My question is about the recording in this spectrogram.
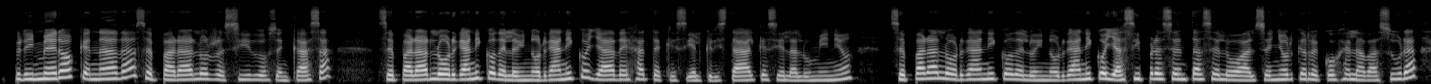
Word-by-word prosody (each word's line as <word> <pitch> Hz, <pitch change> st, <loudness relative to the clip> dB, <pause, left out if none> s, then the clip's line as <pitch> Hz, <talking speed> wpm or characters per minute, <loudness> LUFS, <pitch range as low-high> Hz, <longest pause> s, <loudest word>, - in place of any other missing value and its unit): Primero 260 Hz, +7 st, +3 dB
que 265 Hz, -7 st, 0 dB
nada, 265 Hz, +9 st, +2 dB
separar 225 Hz, -, 0 dB
los 245 Hz, -2 st, 0 dB
residuos 215 Hz, -1 st, -5 dB
en 185 Hz, -1 st, -4 dB
casa. 205 Hz, -, -3 dB, 0.4 s
Separar 215 Hz, 0 st, +2 dB
lo 245 Hz, -1 st, +6 dB
orgánico, 240 Hz, +4 st, +3 dB
de 225 Hz, -3 st, +2 dB
lo 200 Hz, -1 st, +1 dB
inorgánico, 215 Hz, -, 0 dB
ya 220 Hz, -5 st, +1 dB
déjate 225 Hz, -1 st, -4 dB
que 190 Hz, -, -10 dB
si 185 Hz, 0 st, -6 dB
el 190 Hz, -1 st, -4 dB
cristal, 190 Hz, +2 st, -2 dB
que 225 Hz, -, -4 dB
si 210 Hz, 0 st, -7 dB
el 195 Hz, -1 st, -4 dB
aluminio. 200 Hz, +9 st, -3 dB, 0.3 s
Separa 255 Hz, +4 st, +2 dB
lo 265 Hz, -2 st, +3 dB
orgánico, 240 Hz, +2 st, 0 dB
de 230 Hz, -2 st, +1 dB
lo 200 Hz, -1 st, -2 dB
inorgánico 225 Hz, +7 st, 0 dB
y 235 Hz, -4 st, +4 dB
así 240 Hz, +5 st, +1 dB
preséntaselo 240 Hz, -3 st, 0 dB
al 195 Hz, -1 st, 0 dB
señor 225 Hz, +3 st, -2 dB
que 250 Hz, -1 st, -1 dB
recoge 220 Hz, +1 st, -3 dB
la 215 Hz, -3 st, -1 dB
basura, 250 Hz, -, -1 dB
230 Hz, 165 wpm, -19 LUFS, 205-250 Hz, 0.4 s, lo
